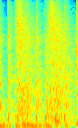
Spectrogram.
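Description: Dense gunfire at an indoor gun range, a rapid run of loud overlapping shots filling the whole moment with little pause between them.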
